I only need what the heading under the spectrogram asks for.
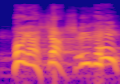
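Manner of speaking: very high, put-on panicked voice, cracking. Retelling the man from the house checking on josh, imitating a panicked cracking voice. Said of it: "Like his voice cracked".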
